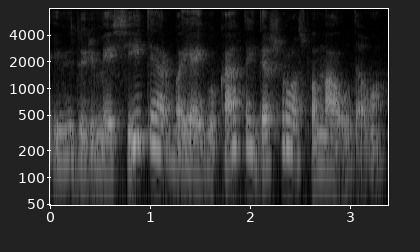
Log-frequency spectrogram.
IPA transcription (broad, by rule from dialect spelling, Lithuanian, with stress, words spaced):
iː ˈʋʲɪdʊrʲɪ mʲeːˈsʲiːtʲeː ɐrˈbɐ ˈjɛɪɡʊ ˈkɐ ˈtɐɪ dʲɛʃˈroːs pɐˈmɐlˠdɐʋoː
